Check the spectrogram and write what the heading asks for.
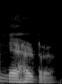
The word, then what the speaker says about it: नेहड: हालांकि जालौर वाले इसको नेहड कम लिखते हैं या कम पढ़ते हैं। डायरेक्ट है को साइलेंट करते हुए डायरेक्ट क्या बोल देते हैं? नेहड बोलते हैं। बाकी सही शब्द है नेहड।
